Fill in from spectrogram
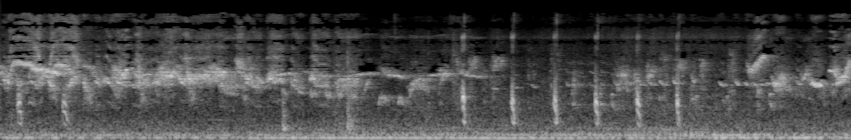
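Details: A tame Chinese hwamei kept in a cage in Hà Nội sings a steady, high warbling stream while sharp clicking or tapping noises repeat throughout, partly masking the whistles.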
